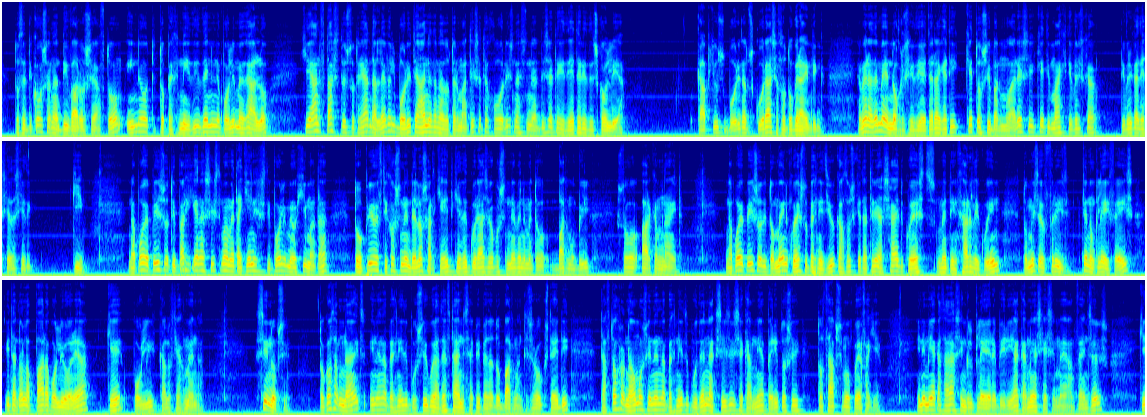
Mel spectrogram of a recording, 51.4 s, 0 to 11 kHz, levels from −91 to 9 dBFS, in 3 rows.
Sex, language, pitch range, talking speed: male, Greek, 100-135 Hz, 190 wpm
